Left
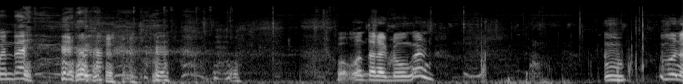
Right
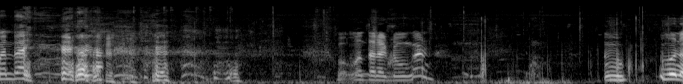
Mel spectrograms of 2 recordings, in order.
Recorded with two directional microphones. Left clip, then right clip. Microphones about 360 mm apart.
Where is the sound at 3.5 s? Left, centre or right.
Centre.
